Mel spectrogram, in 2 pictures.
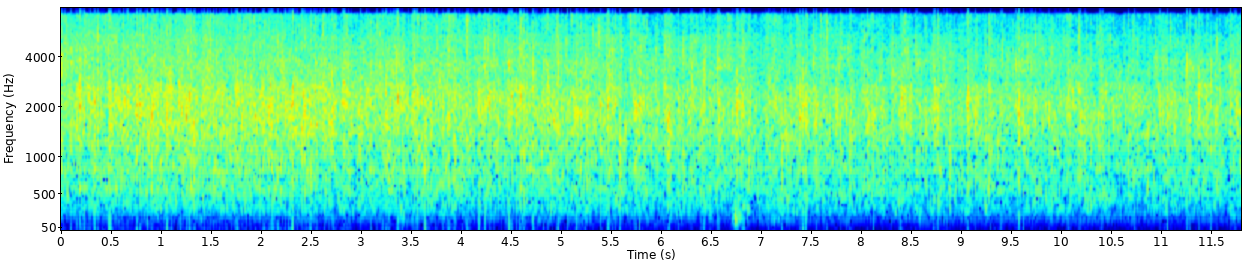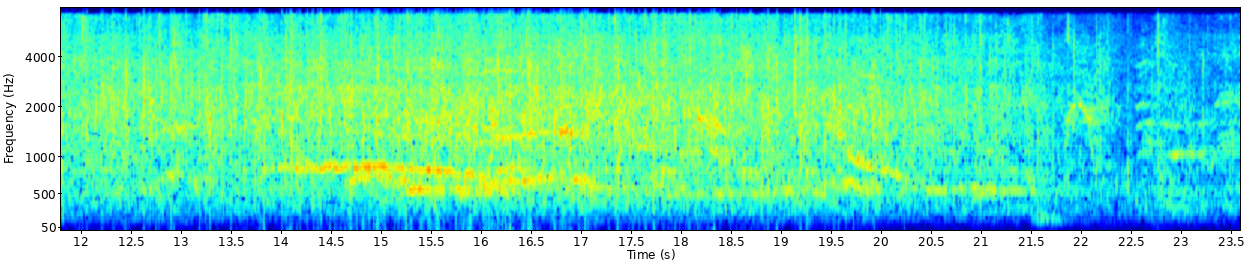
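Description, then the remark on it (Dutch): A large audience at a children's Christmas celebration claps loudly and steadily for the kids and the technical and lighting crew, a dense wash of applause with scattered whoops and voices underneath, holding strong before tapering off slightly near the end. “Mag ik een groot applaus voor alle kids en grote mensen van de techniek, licht en diemers.”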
